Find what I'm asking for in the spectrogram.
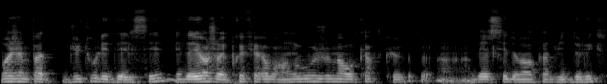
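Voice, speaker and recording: Hardly pausing at all, a man speaks at a fairly quick pace with a medium pitch and fairly even intonation. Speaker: gaming youtuber. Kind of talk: casual video commentary. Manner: halting, many fillers.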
